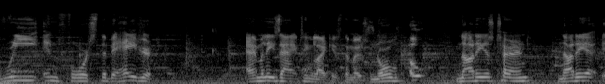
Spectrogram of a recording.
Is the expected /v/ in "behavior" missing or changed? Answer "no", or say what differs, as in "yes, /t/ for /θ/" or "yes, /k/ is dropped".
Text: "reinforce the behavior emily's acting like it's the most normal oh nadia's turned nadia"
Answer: no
